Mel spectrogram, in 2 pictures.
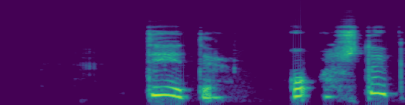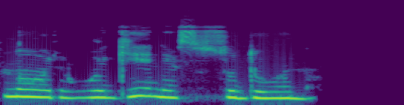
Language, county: Lithuanian, Panevėžys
